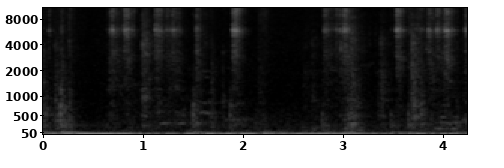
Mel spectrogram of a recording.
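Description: Close, scratchy strokes of a pen or pencil moving across paper in short irregular bursts, with faint rustling between them and no talking.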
